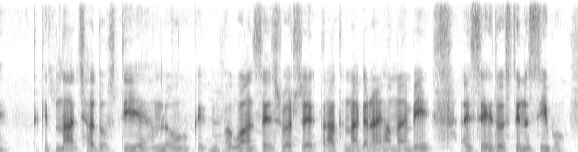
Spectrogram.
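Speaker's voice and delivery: ordinary delivery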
